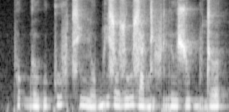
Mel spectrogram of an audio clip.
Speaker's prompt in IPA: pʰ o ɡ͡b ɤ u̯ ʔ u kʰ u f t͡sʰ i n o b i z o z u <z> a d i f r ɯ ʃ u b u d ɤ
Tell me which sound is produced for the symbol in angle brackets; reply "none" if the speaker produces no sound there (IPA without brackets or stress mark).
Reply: z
